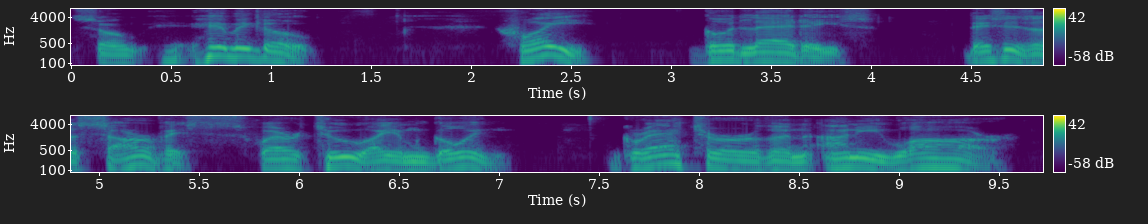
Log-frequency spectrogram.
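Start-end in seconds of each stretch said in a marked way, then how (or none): 2.2-9.5 early modern English original pronunciation accent. Showing how a Shakespeare quote sounds in Shakespearean original pronunciation. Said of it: "here's that quote again for for today in O P, as we call it, in original pronunciation".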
